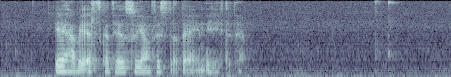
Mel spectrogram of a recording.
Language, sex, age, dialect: Faroese, female, 15-35, Norðurstreymoy/Eysturoy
